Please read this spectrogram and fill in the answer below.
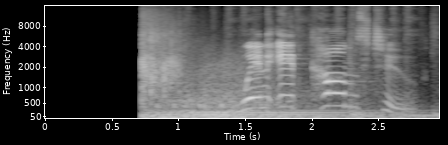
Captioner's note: audience clapping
